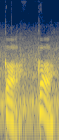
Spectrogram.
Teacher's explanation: एक व्यंजन वर्ण है। आप क का उच्चारण करिएगा तो क में आ का ध्वनि आ रहा है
